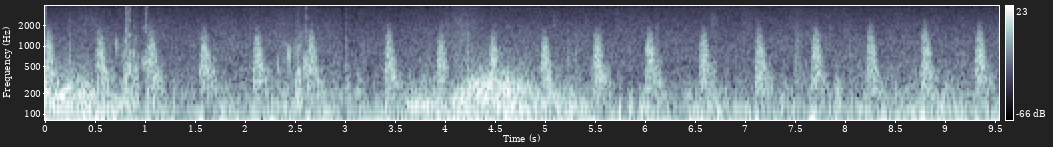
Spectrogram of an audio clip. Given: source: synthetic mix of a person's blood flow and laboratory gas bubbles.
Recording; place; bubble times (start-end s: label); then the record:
Doppler ultrasound of blood flow; subclavian vein
0.69-1.08 s: bubbles
2.29-2.70 s: bubbles
From the record:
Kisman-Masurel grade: 221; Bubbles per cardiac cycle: several, 3 to 8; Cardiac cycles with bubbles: 10 to 50%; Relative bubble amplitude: barely perceptible (0.100 to 0.250); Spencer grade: 2 (many but less than half of the cardiac periods contain bubble signals, singularly or in groups); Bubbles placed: anywhere in the cardiac cycle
